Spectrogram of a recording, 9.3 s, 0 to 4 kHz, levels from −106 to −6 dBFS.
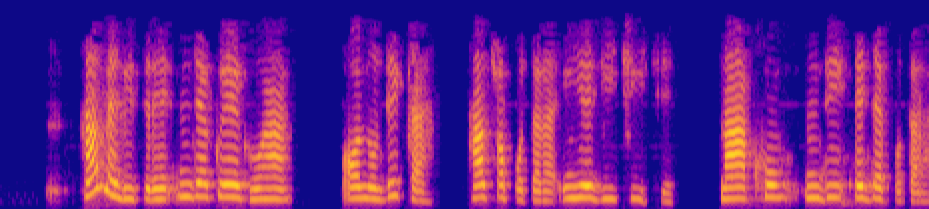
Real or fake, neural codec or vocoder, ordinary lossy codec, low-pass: fake; codec, 16 kHz, 8 kbps, FunCodec, trained on LibriTTS, 25 frames a second; MP3, 32 kbps; 3.6 kHz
